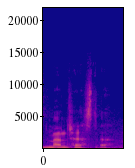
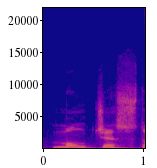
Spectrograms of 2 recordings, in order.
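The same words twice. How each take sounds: First: Said in the usual way. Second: Slow, exaggerated Mancunian, A's turned to O's; Manchester accent. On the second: Shown as a demonstration. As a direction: stretch out "Manchester" in broad Mancunian, like "Monchestoh". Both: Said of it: "replace all the A's with O's".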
